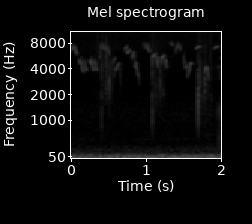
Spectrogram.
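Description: Small birds chirping: a steady run of short, high, downward-sweeping chirps over a low steady hum, with a few faint ticks between them.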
